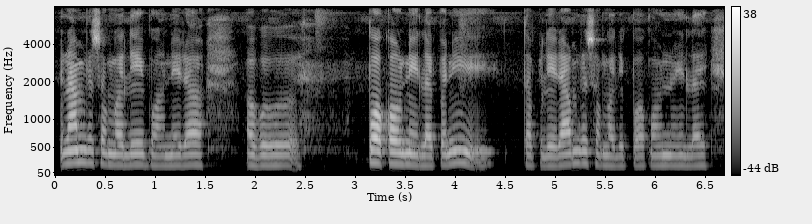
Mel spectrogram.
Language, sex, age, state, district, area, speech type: Nepali, female, 60+, West Bengal, Kalimpong, rural, spontaneous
